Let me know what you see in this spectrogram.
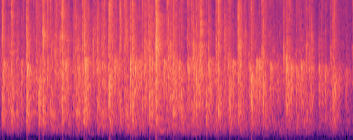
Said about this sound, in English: So please help me with an applause in welcoming our speaker.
